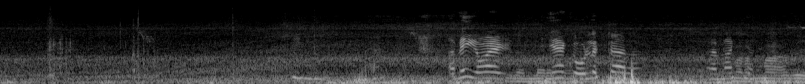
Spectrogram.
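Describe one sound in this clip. A young woman giggles close by.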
